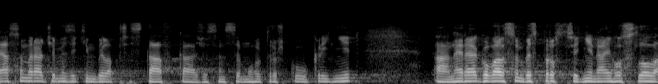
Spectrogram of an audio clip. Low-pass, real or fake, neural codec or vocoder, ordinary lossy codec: 7.2 kHz; real; none; Opus, 24 kbps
